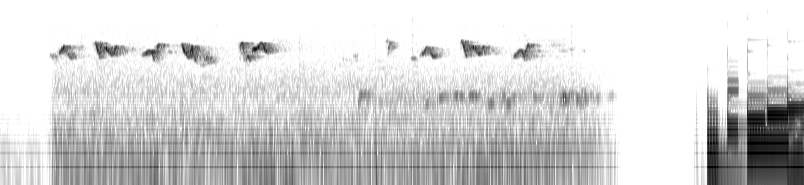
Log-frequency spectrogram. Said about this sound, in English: And there are also special nice things for me. I get to hear the birds in the trees outside of our house.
